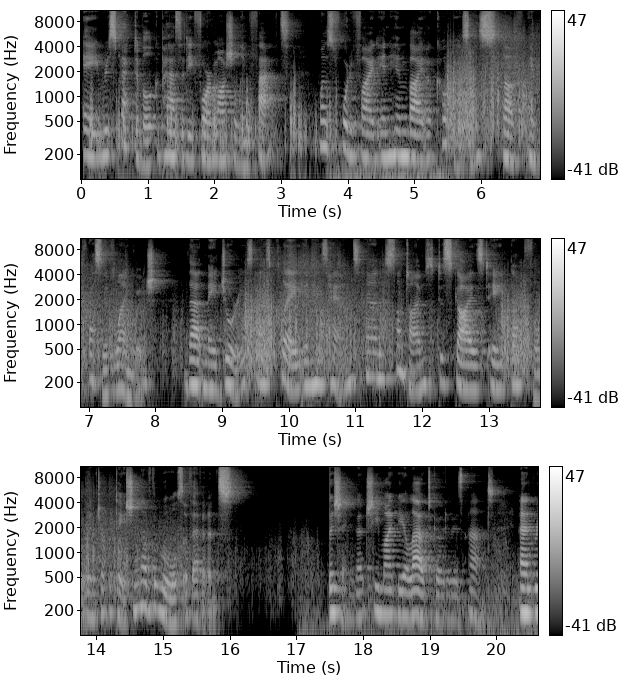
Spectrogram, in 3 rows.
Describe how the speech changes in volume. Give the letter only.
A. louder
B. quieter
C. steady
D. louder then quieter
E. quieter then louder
C.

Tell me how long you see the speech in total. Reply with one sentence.
The speech can be heard for 19 seconds in total.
